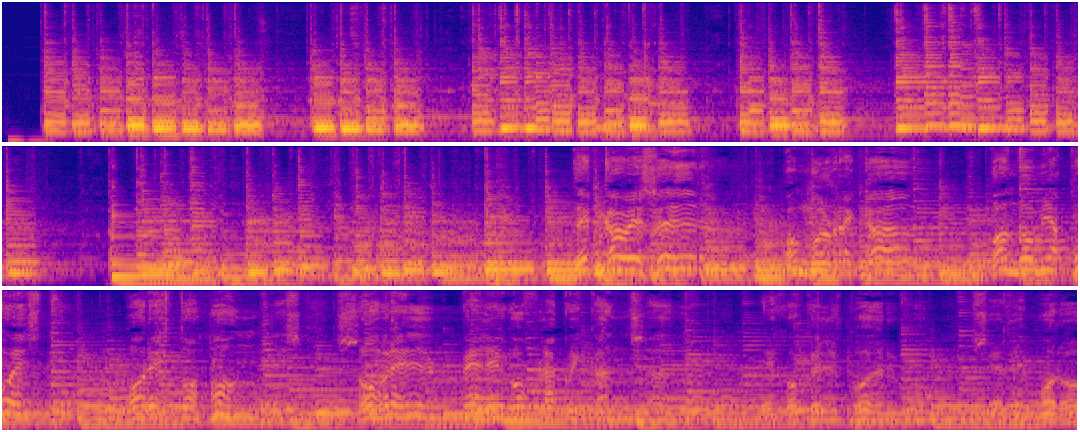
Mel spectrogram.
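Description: A song plays loudly, opening with a few punchy stop-start chords separated by brief pauses, then settling into a full, steady band arrangement with a melodic voice carried over the instruments.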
